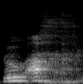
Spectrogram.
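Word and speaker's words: רוּחַ: 여기다가 줄을 하나 그어주고 원래는 루프인데 루아 이렇게 발음하게 될 정도로 이 후음은 아 계열의 모음을 좋아한다 하는 것을 이제 이렇게 나와 있습니다.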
